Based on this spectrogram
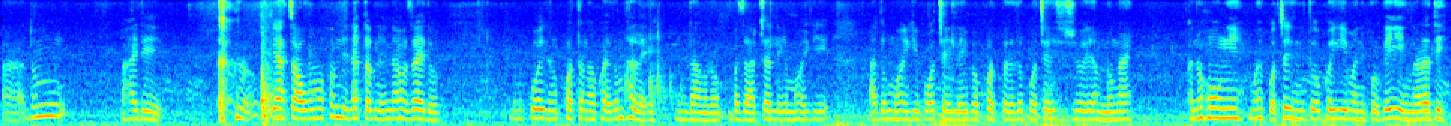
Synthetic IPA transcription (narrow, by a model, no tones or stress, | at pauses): dum | hajdi | kajat͡ʃawbɐmɐpʰɐmdinatɐb̚nanahozajdɔ | ɐdumkojdankʰotːanaːkʰojɐdɔmɦalaiɐdumdaŋɐdɔmbɐzaɾt͡ʃɐlimɔhojɡiɐdɔmɔhɔjɡipɔtt͡ʃajlɐjbɐkʰot̚padidupɔt͡ʃajsisujamnɔŋaj | pʰanɐɦoŋimɔhijpɔt͡ʃajŋiduɐkʰojɡimɐnipuɾɡajeŋnaɾadi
